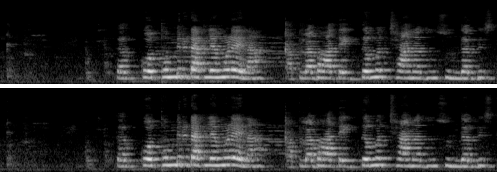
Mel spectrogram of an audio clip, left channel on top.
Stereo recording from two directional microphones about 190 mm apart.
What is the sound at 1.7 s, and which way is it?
A woman's voice, 10° left (ahead or behind).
